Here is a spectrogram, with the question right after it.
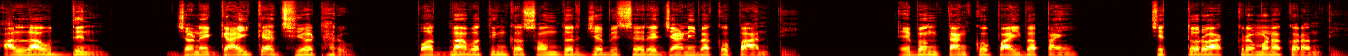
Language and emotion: Odia, neutral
